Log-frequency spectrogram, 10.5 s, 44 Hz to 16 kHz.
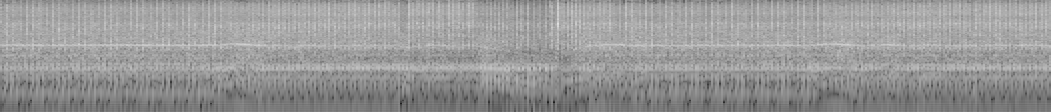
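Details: Small single-cylinder mower engine on 87 octane fuel stored 13–14 months, started with choke: runs steadily with a few brief dips, otherwise even; runs fine.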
